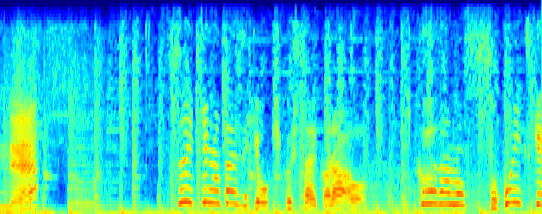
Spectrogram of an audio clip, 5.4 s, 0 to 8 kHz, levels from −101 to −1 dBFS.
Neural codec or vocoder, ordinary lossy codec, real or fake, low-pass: none; Opus, 24 kbps; real; 7.2 kHz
